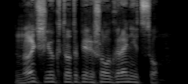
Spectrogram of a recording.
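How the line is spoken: Commander grumbling. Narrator (Russian): пробурчал комбат

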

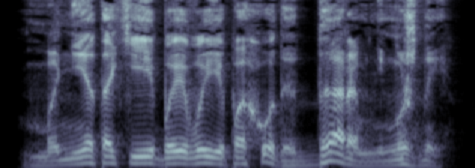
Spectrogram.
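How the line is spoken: Wolf's growl. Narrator (Russian): рыкнул волк

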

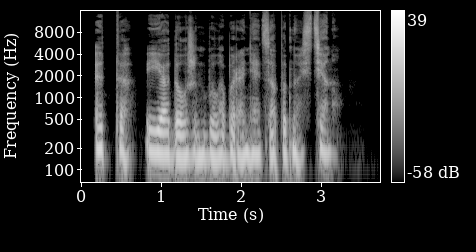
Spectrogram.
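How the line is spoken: Trembling voice. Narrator (Russian): дрожащим голосом произнес Эдион

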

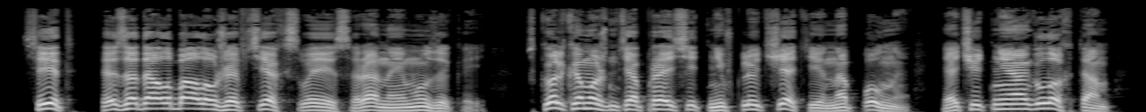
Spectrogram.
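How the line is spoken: Irritated yelling. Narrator (Russian): Раздраженно заорал на него огромный

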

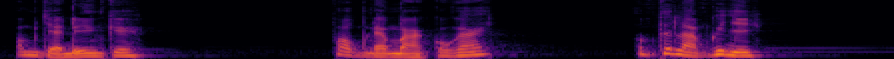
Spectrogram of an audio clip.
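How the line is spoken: Increasingly harsh. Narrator (Vietnamese): Tiếng cô Thân càng gay gắt hơn

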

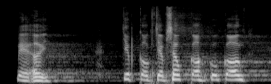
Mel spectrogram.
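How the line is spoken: Crying, screaming. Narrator (Vietnamese): Cô con dâu của bà cứ khóc lóc, liền hét lên

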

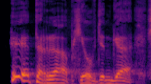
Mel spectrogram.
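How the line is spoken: Giggling. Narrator (Russian): хихикнул товарищ по драккару

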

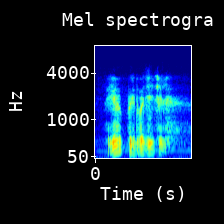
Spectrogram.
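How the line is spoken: Calm. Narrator (Russian): продолжал Келс спокойно

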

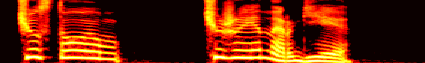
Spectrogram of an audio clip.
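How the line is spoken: Sighing. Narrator (Russian): вздохнула эльфийская ведьма

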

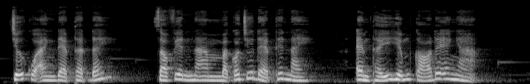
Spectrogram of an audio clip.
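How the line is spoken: Smiling. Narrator (Vietnamese): Hương mỉm cười mà ngẩng lên bảo tôi

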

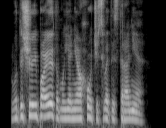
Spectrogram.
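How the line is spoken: Grumbling. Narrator (Russian): ворчал Андрей

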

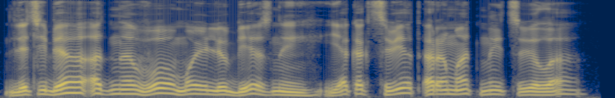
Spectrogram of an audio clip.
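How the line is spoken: Deep masculine singing. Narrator (Russian): она запела густым мужским голосом

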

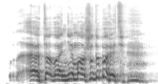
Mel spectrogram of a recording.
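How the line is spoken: Sobbing. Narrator (Russian): всхлипнул Альфред

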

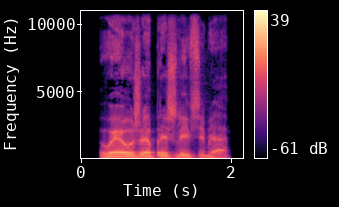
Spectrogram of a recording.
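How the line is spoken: Deep booming bass. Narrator (Russian): прогудел густой бас

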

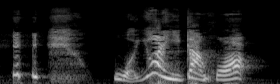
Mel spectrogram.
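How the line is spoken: Laughing loudly. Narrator (Chinese): 王小二大笑

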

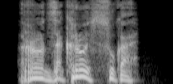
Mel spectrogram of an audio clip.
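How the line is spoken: Young man barking. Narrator (Russian): рявкнул стоящий надо мной парень

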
